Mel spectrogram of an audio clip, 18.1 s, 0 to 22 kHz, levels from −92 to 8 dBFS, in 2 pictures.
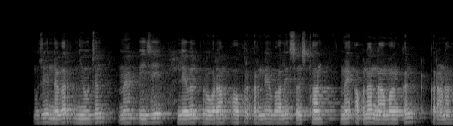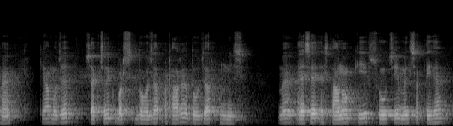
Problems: echo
